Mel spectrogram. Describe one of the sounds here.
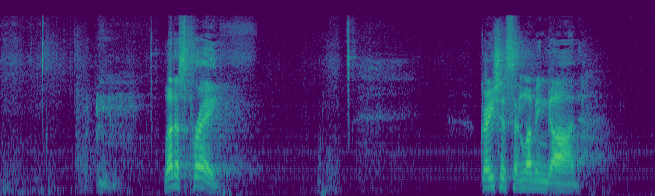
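A man speaks slowly, his voice echoing in a large hall.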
